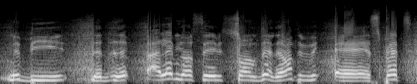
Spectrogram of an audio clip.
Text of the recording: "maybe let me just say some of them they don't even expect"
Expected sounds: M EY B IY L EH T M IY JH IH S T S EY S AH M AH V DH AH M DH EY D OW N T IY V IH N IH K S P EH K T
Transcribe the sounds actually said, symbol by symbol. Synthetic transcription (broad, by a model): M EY B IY L EH T M IY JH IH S S EY S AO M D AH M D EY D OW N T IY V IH IH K S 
